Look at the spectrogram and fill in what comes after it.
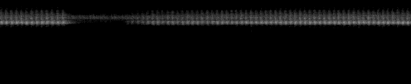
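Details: Steady high-pitched grasshopper chorus with no music, a fine rapid pulsing buzz that fades out for about half a second, then gradually builds back to full, even strength.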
